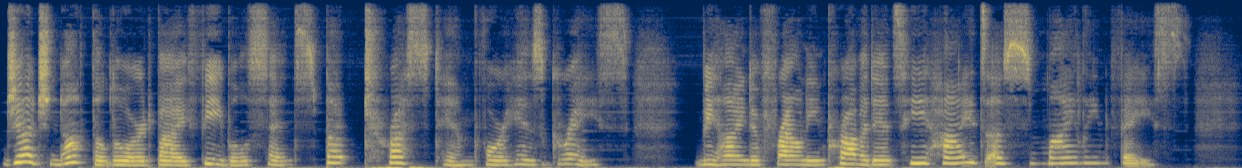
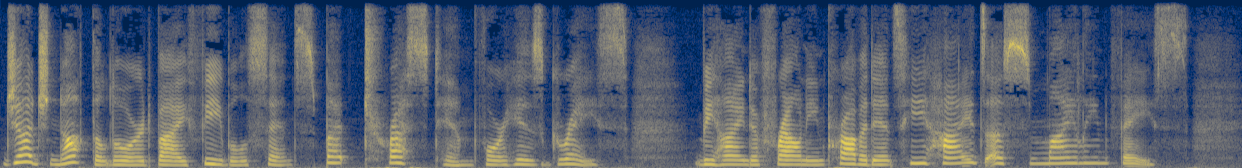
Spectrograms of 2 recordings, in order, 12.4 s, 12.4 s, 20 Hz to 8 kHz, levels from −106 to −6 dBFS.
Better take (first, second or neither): second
